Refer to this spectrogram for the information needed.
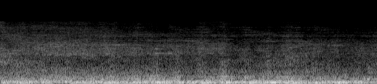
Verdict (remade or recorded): remade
